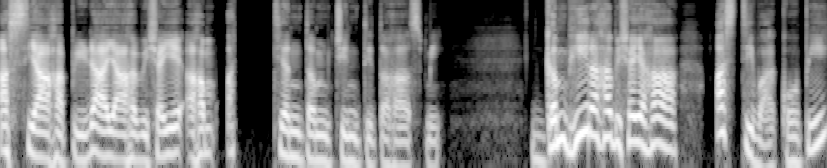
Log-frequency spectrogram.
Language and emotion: Sanskrit, fearful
